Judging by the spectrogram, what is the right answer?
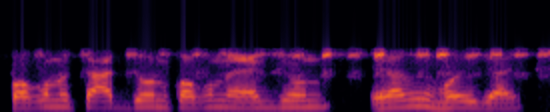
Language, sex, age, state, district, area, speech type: Bengali, male, 30-45, West Bengal, North 24 Parganas, urban, conversation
